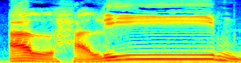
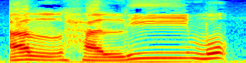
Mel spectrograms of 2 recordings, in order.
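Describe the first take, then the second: First: The word ends on a consonant. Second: The word ends with a short vowel. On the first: The reading stops at this word. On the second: The reading continues without stopping.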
